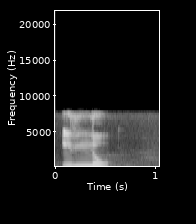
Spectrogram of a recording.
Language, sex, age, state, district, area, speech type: Telugu, female, 18-30, Telangana, Yadadri Bhuvanagiri, urban, read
